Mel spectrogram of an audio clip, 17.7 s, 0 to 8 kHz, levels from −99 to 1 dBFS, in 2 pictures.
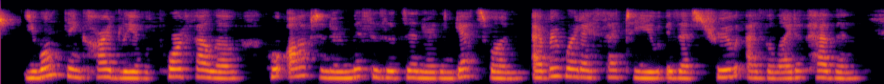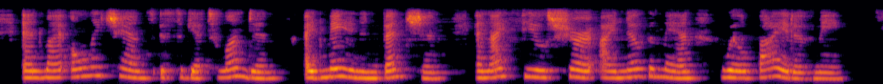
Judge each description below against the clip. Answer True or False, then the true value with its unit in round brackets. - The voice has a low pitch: False (240 Hz)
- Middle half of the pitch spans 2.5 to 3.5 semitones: True (2.8 semitones)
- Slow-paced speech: False (190 wpm)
